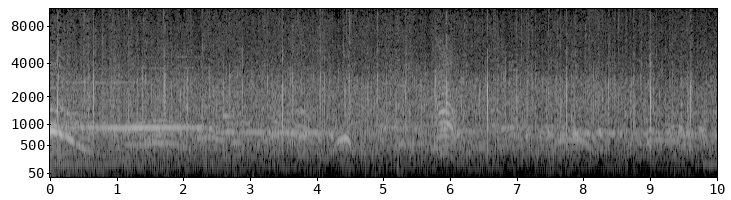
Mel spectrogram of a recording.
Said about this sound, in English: I said, don't you clap over my results. You got to start clapping for people that stay there in the midst of the wilderness, stay there in the midst of church splits, stay there in the midst of divorce.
